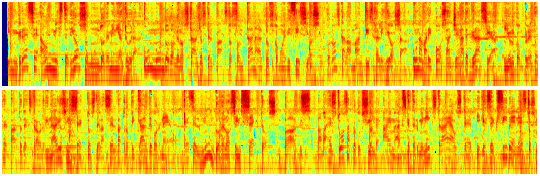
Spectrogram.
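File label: latam male commercial; voice demos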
